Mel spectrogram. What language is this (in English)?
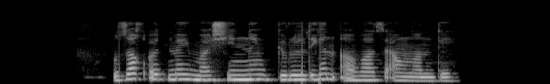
Uyghur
